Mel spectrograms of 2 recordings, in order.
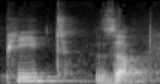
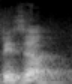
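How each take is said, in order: First: The middle sound is t followed by z. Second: The middle sound is a plain z. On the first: The speaker calls it right. "पहले जी को वो पढ़ते हैं टी, दूसरे जी को पढ़ते हैं जी" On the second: The speaker calls it wrong. "Don't pronounce"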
